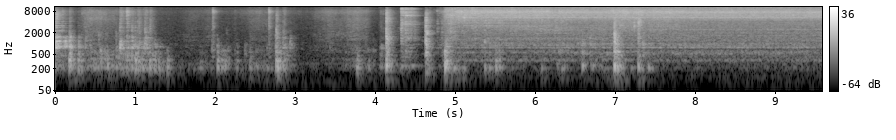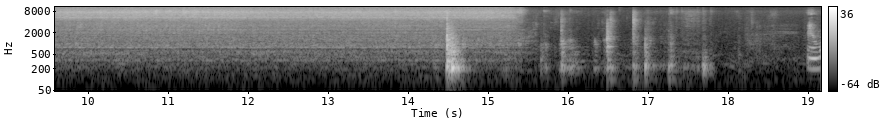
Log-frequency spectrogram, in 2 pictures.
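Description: Tap water runs steadily for about ten seconds as potatoes are rinsed in a pot in a home kitchen, framed by brief clatter and handling noises, with speech nearby.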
